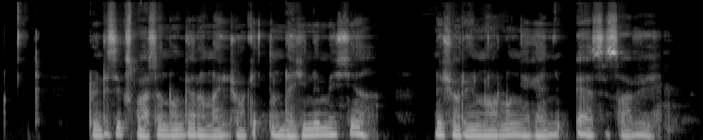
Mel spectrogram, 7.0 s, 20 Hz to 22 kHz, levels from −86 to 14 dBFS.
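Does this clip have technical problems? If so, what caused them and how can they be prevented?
Yes. From 2.23 to 2.32 s there is a burst of packet loss: a run of audio packets never arrived in time, so the receiver stretched the last sound it had for about 63 ms and faded it out, and about 60 ms of speech is skipped when playback resumes. The held, decaying buzz or hiss, rather than dead silence or a sharp click, marks this as concealed network loss and not a plain dropout. A larger jitter buffer, forward error correction and a steadier network connection would prevent it.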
